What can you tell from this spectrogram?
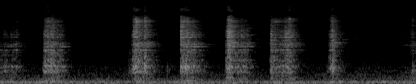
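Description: A wing nut is spun by hand down the threaded center post of a bead-breaker tire changer, clamping a motorcycle wheel in place. It makes about six short metallic clicks and scrapes, spaced unevenly, with a steady low hum underneath.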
